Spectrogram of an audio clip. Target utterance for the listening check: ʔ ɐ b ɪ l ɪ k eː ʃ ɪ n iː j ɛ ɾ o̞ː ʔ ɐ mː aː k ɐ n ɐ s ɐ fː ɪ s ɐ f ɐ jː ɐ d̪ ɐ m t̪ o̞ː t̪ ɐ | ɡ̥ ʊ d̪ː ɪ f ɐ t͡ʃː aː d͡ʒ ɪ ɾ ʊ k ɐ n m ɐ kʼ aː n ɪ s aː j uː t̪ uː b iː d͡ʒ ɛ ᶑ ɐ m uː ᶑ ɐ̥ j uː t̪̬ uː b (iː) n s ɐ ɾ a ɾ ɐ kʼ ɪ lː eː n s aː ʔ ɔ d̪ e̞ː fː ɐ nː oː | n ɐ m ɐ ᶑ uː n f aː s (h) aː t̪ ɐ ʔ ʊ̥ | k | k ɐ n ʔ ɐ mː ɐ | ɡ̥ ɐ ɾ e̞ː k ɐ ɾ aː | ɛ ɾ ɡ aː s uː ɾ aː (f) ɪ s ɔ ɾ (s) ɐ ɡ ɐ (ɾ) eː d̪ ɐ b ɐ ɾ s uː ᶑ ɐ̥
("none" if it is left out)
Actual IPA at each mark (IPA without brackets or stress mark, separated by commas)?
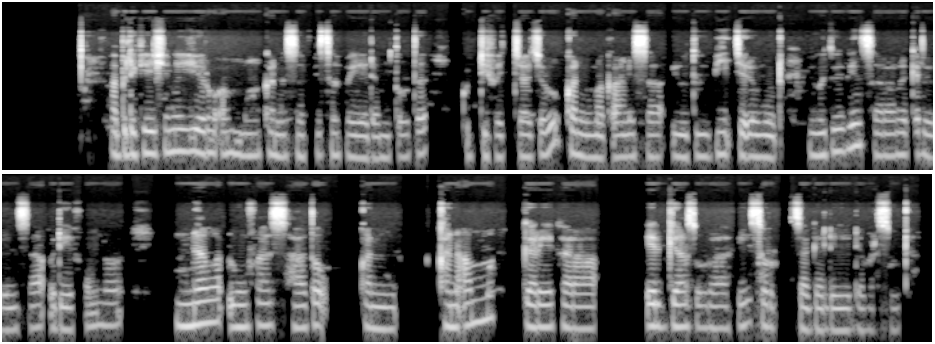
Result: iː, h, f, s, l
